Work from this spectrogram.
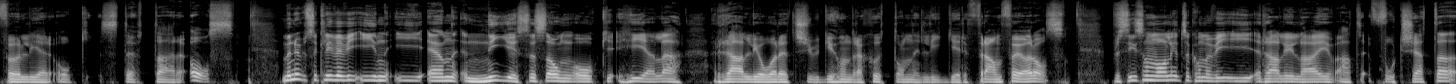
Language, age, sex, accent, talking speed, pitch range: Swedish, 20-39, male, native, 130 wpm, 115-150 Hz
